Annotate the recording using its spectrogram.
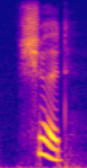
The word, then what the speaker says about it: should: Should. Should. You should not pronounce the L when you say the word should.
